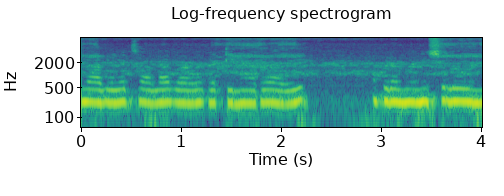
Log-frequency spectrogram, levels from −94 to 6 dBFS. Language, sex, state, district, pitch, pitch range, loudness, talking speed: Telugu, female, Andhra Pradesh, Sri Satya Sai, 225 Hz, 220-235 Hz, -12 LUFS, 105 wpm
